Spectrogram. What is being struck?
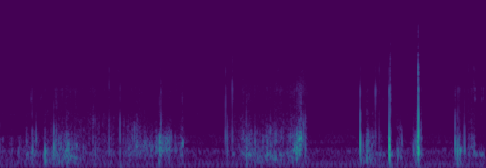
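Beeswax-coated cotton food wrap.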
